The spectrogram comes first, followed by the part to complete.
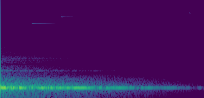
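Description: The closing note of an electronic intro jingle: a single low synthesizer tone held and fading away over about three and a half seconds.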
